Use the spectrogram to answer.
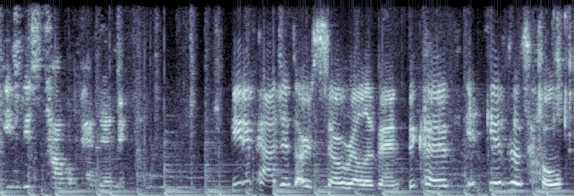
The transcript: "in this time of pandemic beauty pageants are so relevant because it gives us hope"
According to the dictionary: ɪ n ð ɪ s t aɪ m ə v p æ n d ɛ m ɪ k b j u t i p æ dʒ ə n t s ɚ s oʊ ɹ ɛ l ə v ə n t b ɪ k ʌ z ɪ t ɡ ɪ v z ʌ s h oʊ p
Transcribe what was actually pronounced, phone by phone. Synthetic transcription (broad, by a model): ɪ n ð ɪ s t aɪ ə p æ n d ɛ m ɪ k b j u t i p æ dʒ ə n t s ɚ s oʊ ɹ ɛ l ə v ə n t b ɪ k ʌ z ɪ t ɡ ɪ v z ʌ s h oʊ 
